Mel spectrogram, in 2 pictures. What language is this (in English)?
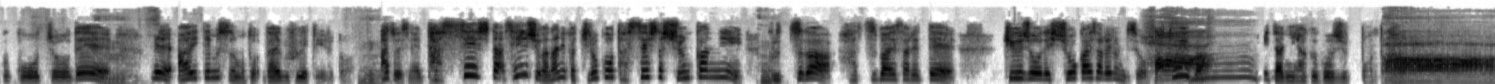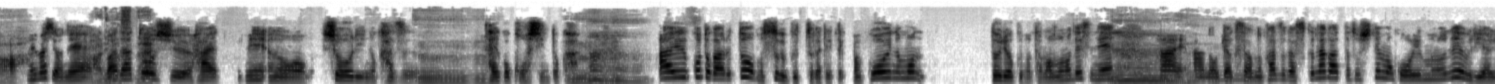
Japanese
